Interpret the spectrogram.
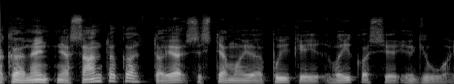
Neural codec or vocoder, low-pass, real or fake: none; 10.8 kHz; real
